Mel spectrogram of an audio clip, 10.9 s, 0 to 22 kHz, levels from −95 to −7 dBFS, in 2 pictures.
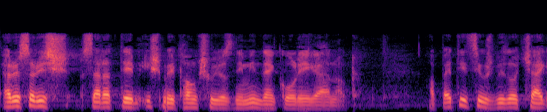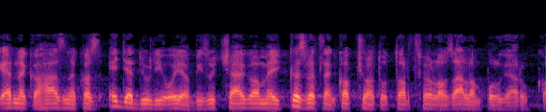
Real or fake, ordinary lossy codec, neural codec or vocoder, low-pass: real; none; none; 7.2 kHz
